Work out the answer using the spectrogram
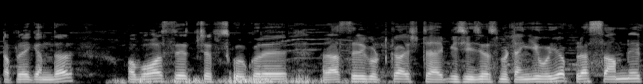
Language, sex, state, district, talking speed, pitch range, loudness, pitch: Hindi, male, Madhya Pradesh, Katni, 185 wpm, 115-130 Hz, -15 LUFS, 125 Hz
